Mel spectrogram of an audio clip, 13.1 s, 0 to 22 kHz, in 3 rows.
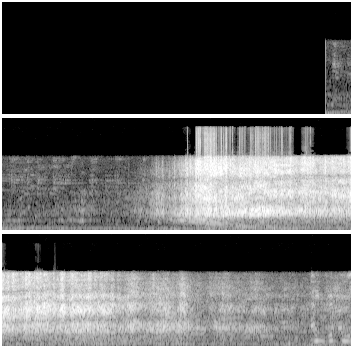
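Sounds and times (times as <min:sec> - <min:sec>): aircraft passing low and fast: 0:04.1 - 0:13.0.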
